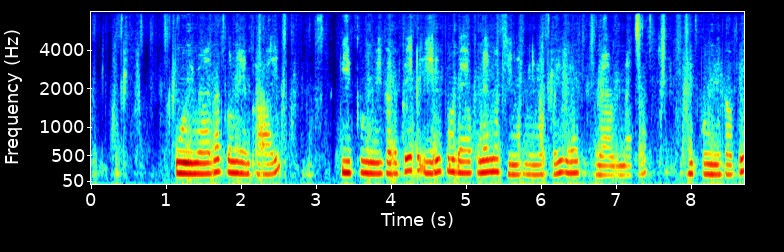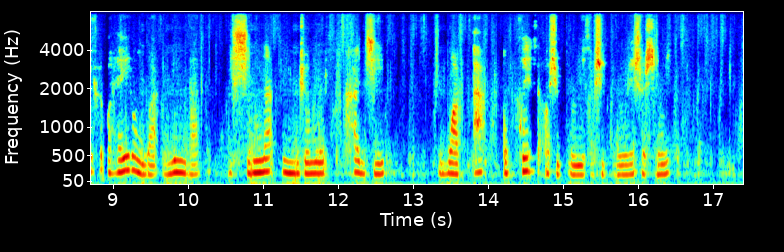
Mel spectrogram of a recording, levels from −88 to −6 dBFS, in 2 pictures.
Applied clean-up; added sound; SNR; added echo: neural separator model SepFormer DNS4.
